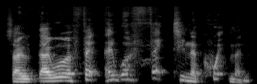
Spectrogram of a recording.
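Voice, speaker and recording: A man's voice: a little high, lively intonation, a little fast, fairly bright tone. Chatty Essex man hosting. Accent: Essex English. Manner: chatty, rambling with restarts. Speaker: host. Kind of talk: live podcast chat.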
